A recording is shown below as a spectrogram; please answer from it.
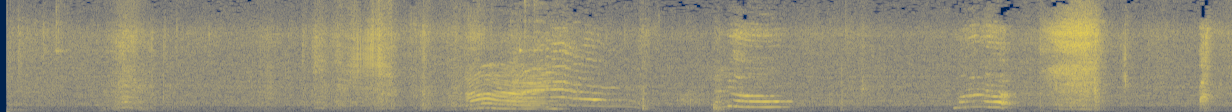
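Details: Angry domestic cat freaking out during a vet visit on the examination table; three drawn-out, wavering, harmonic yowls, the first longest and rising then falling, spaced a second or two apart, with people talking softly and handling noises around it.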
